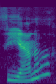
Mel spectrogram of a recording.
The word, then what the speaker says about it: Fianna: She is found, and she's adopted into a band, and I think this word is pronounced Fianna, F-I-A-N-N-A.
